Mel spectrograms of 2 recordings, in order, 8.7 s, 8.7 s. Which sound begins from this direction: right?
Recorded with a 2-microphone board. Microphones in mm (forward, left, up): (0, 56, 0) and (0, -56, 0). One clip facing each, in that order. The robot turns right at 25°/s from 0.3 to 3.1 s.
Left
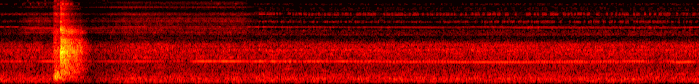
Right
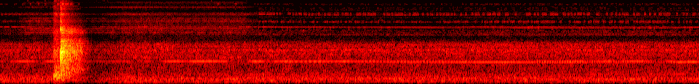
A clap, at 0.7 s.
